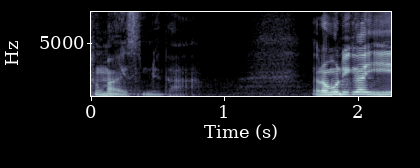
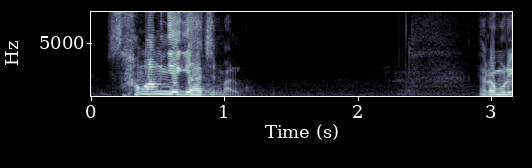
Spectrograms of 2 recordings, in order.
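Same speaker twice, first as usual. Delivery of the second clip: ordinary delivery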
